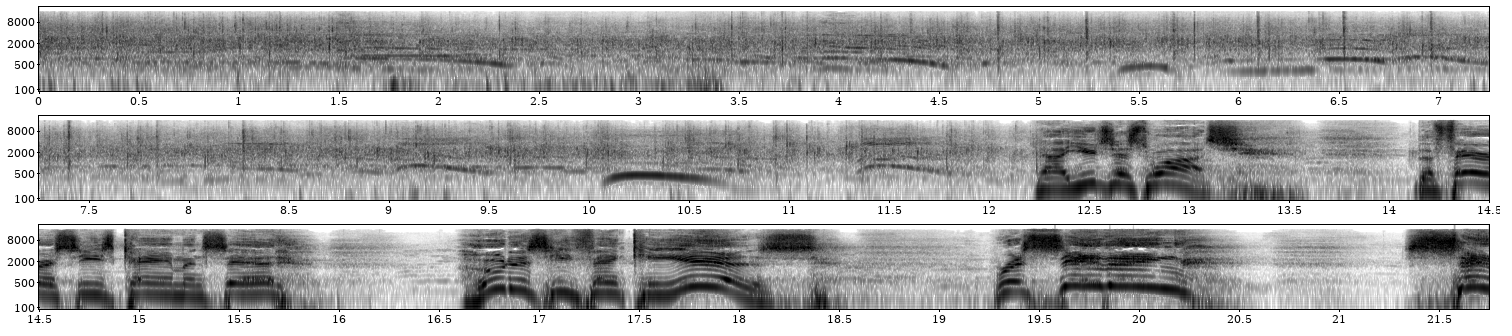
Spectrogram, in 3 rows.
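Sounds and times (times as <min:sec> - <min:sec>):
audience clapping hands: 0:00.0 - 0:14.6
speech: 0:12.3 - 0:13.5, 0:14.1 - 0:15.9, 0:16.6 - 0:18.5, 0:19.3 - 0:20.4, 0:21.3 - 0:21.7.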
